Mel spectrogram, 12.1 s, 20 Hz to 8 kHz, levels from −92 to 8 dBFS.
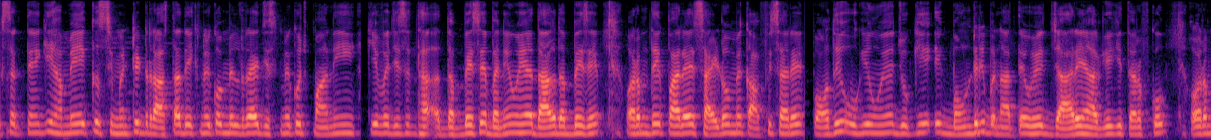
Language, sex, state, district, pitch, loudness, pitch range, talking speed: Hindi, male, Uttar Pradesh, Ghazipur, 175 Hz, -21 LUFS, 165-185 Hz, 280 wpm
